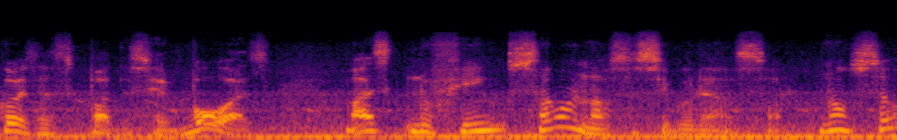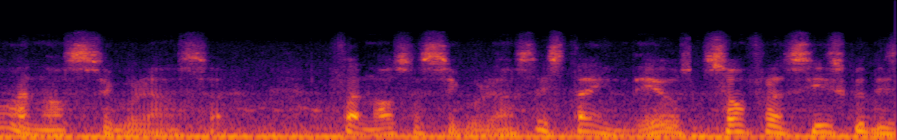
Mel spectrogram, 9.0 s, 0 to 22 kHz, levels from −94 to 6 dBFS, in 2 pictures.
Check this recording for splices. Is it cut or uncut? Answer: cut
